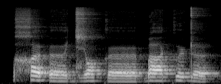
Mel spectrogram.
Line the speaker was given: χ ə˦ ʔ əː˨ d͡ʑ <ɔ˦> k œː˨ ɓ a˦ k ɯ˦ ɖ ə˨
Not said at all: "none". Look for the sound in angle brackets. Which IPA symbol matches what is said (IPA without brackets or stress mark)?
ɔ˦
